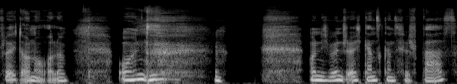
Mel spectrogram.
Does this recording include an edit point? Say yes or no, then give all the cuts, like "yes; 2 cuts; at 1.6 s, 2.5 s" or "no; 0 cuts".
no; 0 cuts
